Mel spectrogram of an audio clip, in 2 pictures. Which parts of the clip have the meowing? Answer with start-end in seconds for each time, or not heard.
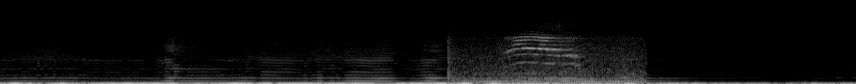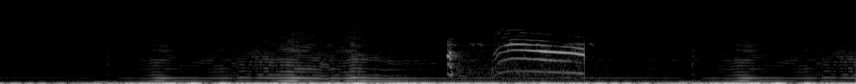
4.5-6.5, 13.0-14.4.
